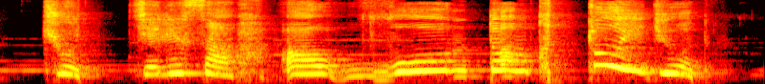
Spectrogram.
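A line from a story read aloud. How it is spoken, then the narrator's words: Shouted again. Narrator (Russian): опять закричал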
